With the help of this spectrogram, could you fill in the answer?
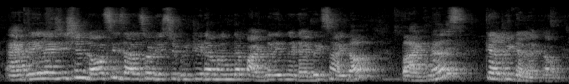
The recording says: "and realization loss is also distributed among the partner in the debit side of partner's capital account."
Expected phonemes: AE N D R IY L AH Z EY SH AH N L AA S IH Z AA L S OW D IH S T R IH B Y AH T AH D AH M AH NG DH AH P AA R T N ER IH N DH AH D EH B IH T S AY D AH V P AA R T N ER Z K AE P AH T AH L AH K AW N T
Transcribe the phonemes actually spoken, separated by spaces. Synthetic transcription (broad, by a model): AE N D R IY L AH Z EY SH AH N L AA S IH Z AA L S OW D IH S T R IH B Y AH T AH D AH M AH NG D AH P AA R T N ER IH N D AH D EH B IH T S AY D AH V P AA R T N ER Z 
